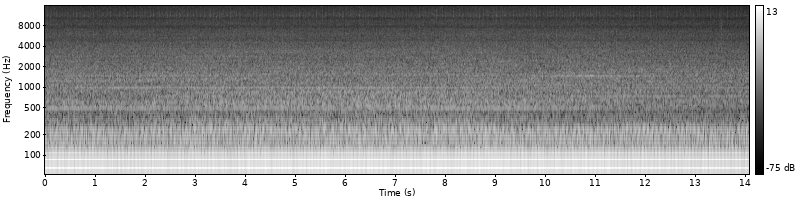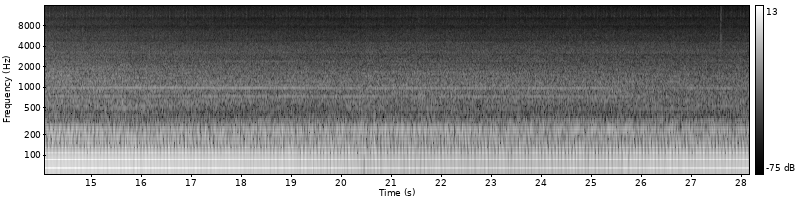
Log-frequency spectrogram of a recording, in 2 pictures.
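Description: Mercedes G65 AMG's twin-turbo V12 idling with a steady low drone, getting quieter over the second half.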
